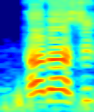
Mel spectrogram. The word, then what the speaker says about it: 良: 志所長、忠志は良よしと書いて忠志と読みます。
